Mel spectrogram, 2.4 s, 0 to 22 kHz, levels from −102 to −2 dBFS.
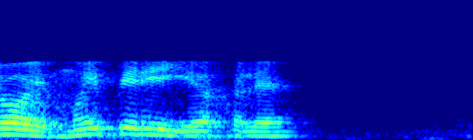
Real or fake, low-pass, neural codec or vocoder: fake; 3.6 kHz; vocoder, 22.05 kHz, 80 mel bands, Vocos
